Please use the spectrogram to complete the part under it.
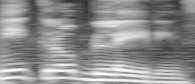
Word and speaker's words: microblading: el, microblading. Microblading, sí. Bueno, no sé si lo dije bien, pero por ahí va. ¿Cómo se dice? la producer. – Este dice microblading.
